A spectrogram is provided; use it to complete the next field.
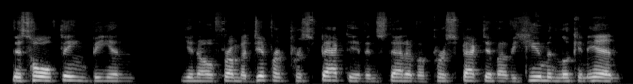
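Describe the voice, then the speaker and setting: At a fairly quick pace, a man speaks in a fairly high voice with monotone, flat intonation. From Colorado. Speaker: heavy metal vocalist. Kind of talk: interview.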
